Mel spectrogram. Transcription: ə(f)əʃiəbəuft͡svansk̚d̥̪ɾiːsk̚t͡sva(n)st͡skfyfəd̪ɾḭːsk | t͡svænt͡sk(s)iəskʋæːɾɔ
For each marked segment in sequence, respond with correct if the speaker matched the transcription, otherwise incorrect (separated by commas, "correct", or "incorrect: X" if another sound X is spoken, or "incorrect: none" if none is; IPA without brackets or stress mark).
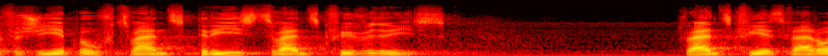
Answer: correct, correct, incorrect: f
